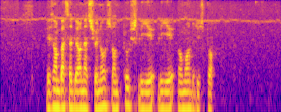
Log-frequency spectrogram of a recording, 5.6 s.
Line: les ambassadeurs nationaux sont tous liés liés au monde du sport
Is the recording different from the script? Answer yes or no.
no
